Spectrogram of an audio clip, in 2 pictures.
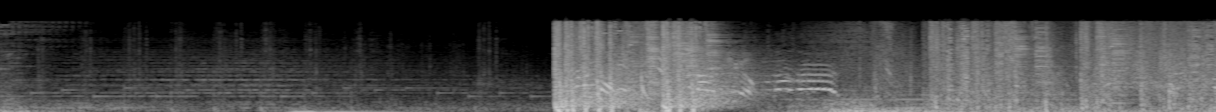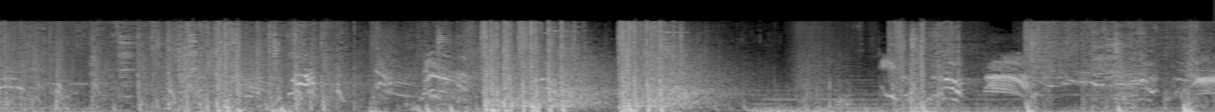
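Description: Video game combat erupts after a quiet opening: rapid, dense gunfire and crashing, shattering impacts continue at high volume, with shouting voices mixed in throughout.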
